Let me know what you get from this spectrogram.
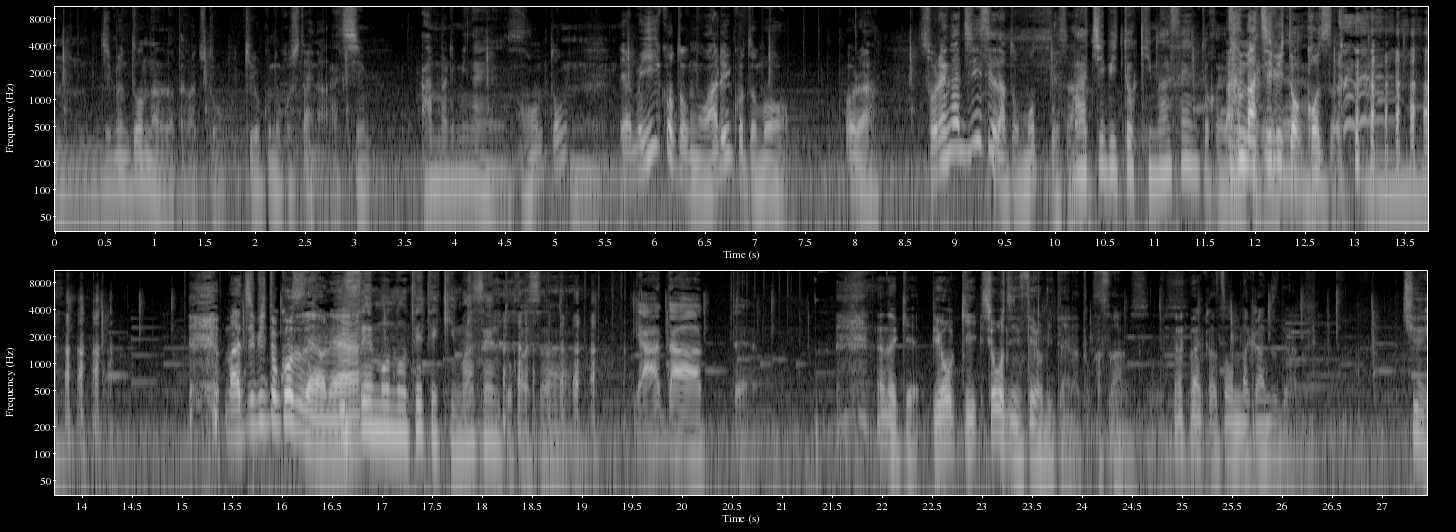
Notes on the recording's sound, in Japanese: パーキング収録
